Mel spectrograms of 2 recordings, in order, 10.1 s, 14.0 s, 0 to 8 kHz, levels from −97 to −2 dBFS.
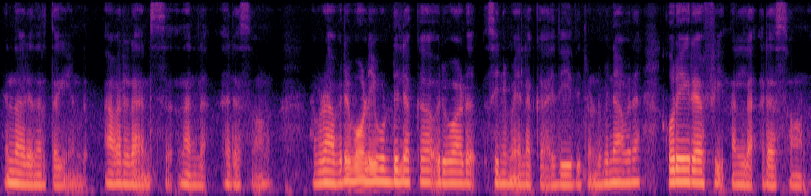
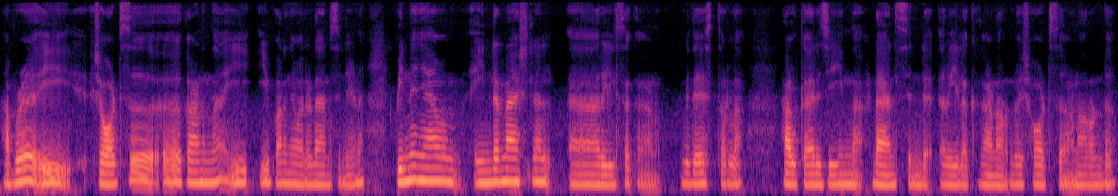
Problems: low volume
